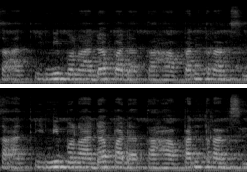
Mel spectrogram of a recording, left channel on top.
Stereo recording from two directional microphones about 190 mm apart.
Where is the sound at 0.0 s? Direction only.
5° right (ahead or behind).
